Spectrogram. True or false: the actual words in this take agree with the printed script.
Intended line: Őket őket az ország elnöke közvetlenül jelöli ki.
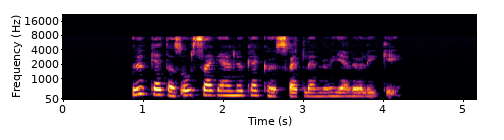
false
